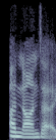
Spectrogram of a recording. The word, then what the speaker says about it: Ananda: Today I'm so excited to really dive into your book and to dive into Ananda Elixirs. Am I saying that right? – Ananda, yeah.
